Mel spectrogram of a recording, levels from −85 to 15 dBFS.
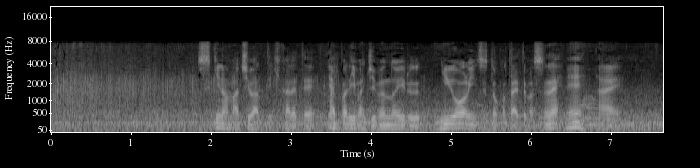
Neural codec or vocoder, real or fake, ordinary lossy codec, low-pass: none; real; none; none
